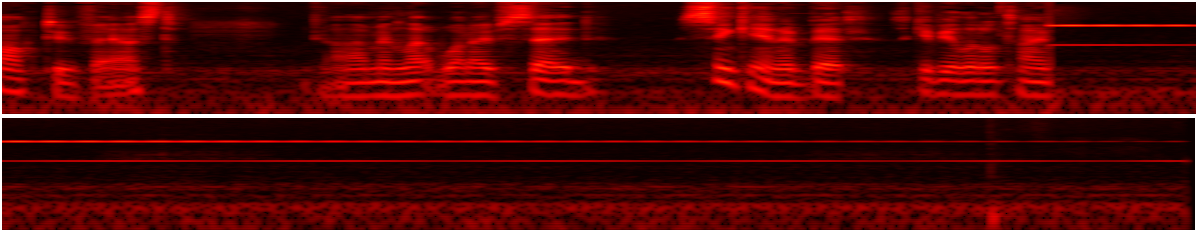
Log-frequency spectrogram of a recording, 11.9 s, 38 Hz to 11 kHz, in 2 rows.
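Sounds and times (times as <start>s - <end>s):
speech: 0.0s - 1.0s, 1.6s - 5.3s
mindfulness bell ringing: 5.3s - 11.9s.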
